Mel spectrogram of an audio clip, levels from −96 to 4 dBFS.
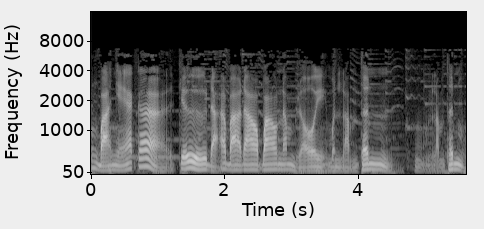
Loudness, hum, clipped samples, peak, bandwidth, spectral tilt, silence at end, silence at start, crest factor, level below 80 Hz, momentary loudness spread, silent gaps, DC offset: -25 LUFS; none; under 0.1%; -8 dBFS; 7 kHz; -7 dB/octave; 0 s; 0 s; 18 dB; -50 dBFS; 12 LU; none; under 0.1%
